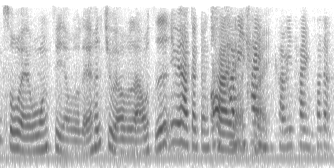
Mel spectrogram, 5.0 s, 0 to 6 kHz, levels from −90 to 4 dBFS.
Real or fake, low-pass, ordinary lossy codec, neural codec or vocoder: real; 5.4 kHz; MP3, 32 kbps; none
